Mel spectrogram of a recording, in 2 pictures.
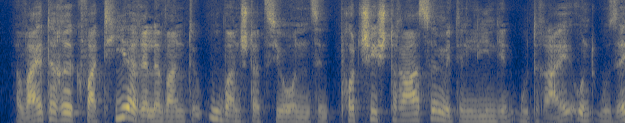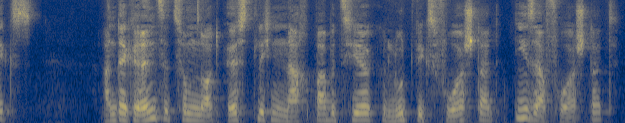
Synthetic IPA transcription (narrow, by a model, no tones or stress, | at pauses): vaɪtəʁəkv̥aɐtʰiːɐʁeləvantəʔuːbaːnʃtat͡sjoːnənzɪnt̚pʰɔt͡ʃiʃtʁ̥aːsəmɪt̚d̥eːnliːnjənuːdʁa̰ɪʔʊntʔuːzɛks | ʔandeːɐɡʁɛnt͡sət͡sʊmnɔɐtʔœstlɪçn̩naχb̥aːɐbət͡sɪɐkluːtv̥ɪçsfoːɐʃtatʔiːzafoːɐʃtat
